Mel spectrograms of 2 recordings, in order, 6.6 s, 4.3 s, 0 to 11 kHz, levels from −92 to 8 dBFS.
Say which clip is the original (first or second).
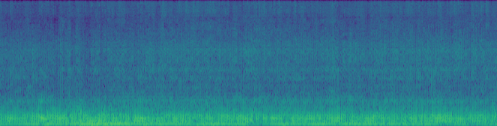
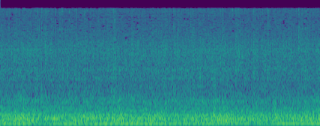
second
